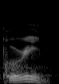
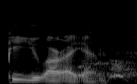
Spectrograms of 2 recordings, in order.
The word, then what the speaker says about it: Purim: actually the establishment of another jewish peace called purim now it's about p-u-r-i-m but don't pronounce it purim that's that's not right purim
